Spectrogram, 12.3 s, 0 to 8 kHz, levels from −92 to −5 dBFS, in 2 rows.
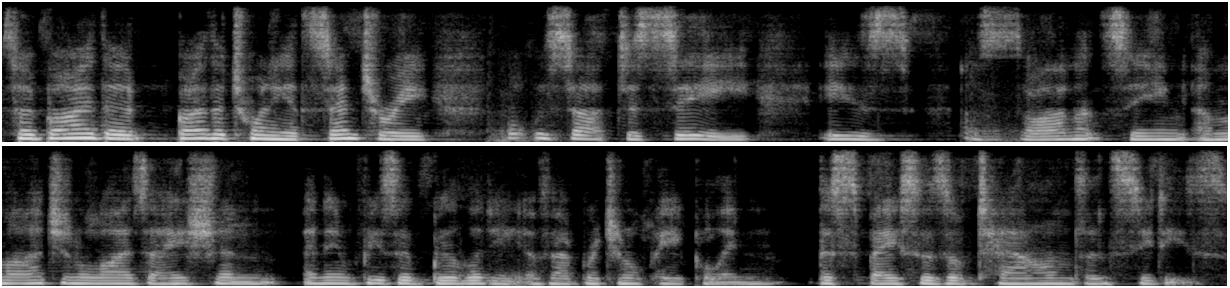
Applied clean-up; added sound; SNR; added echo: neural mask model DeepFilterNet 3.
